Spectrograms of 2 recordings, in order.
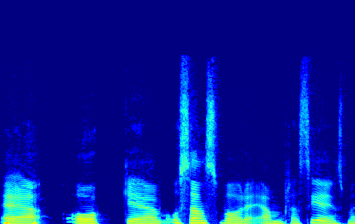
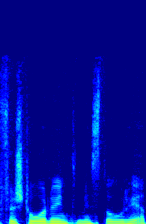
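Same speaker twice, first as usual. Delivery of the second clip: normal talking voice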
